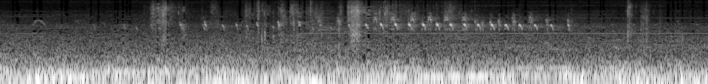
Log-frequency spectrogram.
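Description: A bird singing a long run of quick, repeated high chirps, about six a second at its fastest, over a steady low rumble. Two sharp clicks stand out, one mid-way and one near the end.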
